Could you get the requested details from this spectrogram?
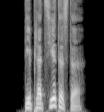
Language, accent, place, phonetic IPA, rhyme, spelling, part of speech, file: German, Germany, Berlin, [deplaˈt͡siːɐ̯təstə], -iːɐ̯təstə, deplatzierteste, adjective, De-deplatzierteste.ogg
- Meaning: inflection of deplatziert: 1. strong/mixed nominative/accusative feminine singular superlative degree 2. strong nominative/accusative plural superlative degree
